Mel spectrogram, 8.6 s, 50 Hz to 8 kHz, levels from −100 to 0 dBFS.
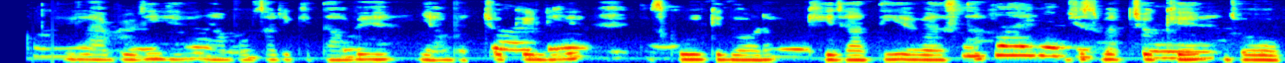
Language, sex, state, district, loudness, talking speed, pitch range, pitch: Hindi, female, Bihar, Darbhanga, -20 LUFS, 170 wpm, 220-265 Hz, 235 Hz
